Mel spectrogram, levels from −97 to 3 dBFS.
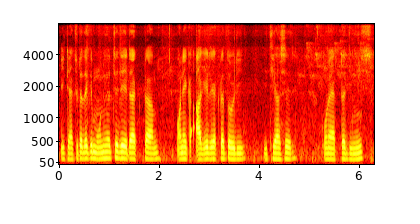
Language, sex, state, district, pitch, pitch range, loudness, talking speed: Bengali, male, West Bengal, Malda, 125 Hz, 120-130 Hz, -18 LUFS, 150 wpm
